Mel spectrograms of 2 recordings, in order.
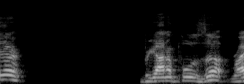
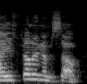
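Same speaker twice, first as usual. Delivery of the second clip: ordinary talk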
